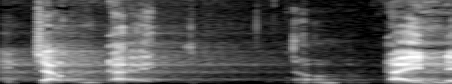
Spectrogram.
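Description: An elderly man's voice speaking a short phrase into a microphone, then a pause and a brief utterance about a second and a half in.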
